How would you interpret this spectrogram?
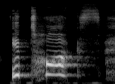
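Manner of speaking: thrilled squeal of discovery; amazed. A narrator's reading. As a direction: burst out in wonder. Excited discovery.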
